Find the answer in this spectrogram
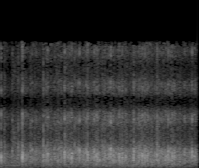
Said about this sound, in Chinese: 啊，搿个搿搭应该有得掌声啊！大家呱唧呱唧。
